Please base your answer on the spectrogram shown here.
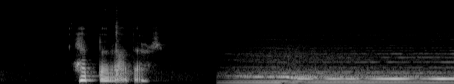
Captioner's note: speaking Turkish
